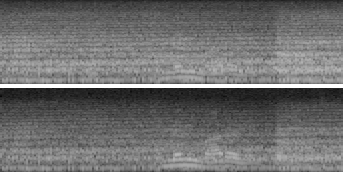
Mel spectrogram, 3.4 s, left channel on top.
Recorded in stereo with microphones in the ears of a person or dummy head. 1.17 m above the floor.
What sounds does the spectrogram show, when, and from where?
0.0 s an aircraft: 65° left (ahead or behind)
1.5 s a man speaking: 45° right (ahead or behind)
